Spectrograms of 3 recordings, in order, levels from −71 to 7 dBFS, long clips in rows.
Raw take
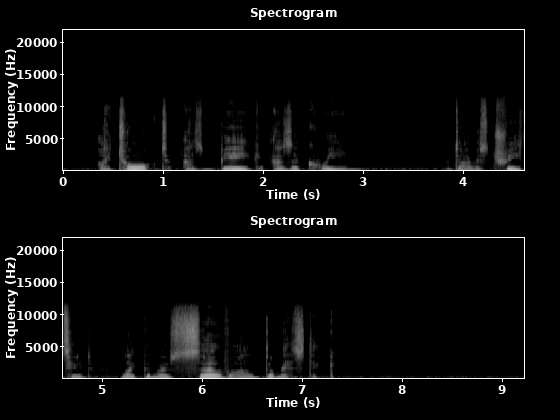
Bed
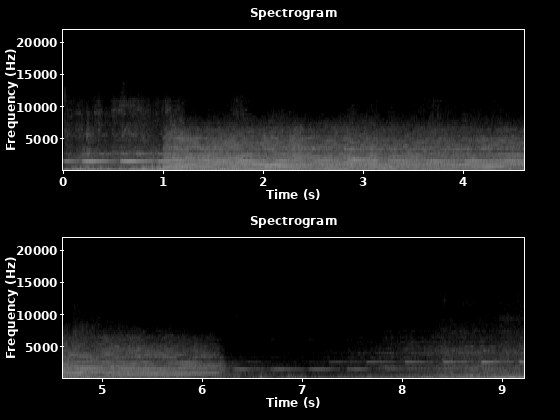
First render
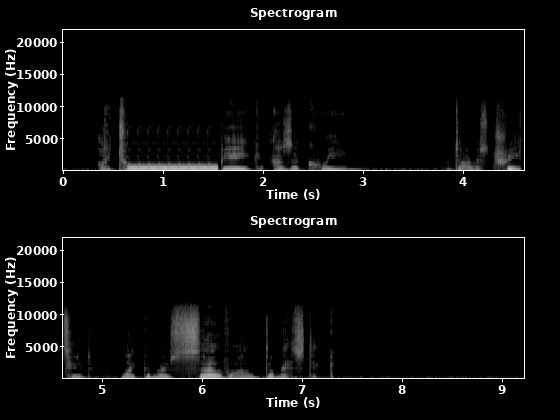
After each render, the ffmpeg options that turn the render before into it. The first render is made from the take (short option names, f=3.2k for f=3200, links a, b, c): -filter_complex "[0:a]asettb=1/sr,asplit=3[a][b][c];[a]atrim=end=3.984[d];[b]atrim=start=3.98:end=4.67,asetpts=PTS-STARTPTS,afade=t=in:d=0.004:c=qsin,afade=t=out:st=0.686:d=0.004:c=qsin,highpass=190,equalizer=f=300:t=q:w=4:g=7,equalizer=f=500:t=q:w=4:g=5,equalizer=f=860:t=q:w=4:g=6,equalizer=f=1.2k:t=q:w=4:g=3,equalizer=f=4.1k:t=q:w=4:g=-7,equalizer=f=6k:t=q:w=4:g=-7,lowpass=f=8.9k:w=0.5412,lowpass=f=8.9k:w=1.3066[e];[c]atrim=start=4.666[f];[d][e]acrossfade=d=0.004:c1=hsin:c2=qsin[g];[g][f]acrossfade=d=0.004:c1=qsin:c2=hsin,asettb=1/sr,asplit=3[h][i][j];[h]atrim=end=5.584[k];[i]atrim=start=5.58:end=6.89,asetpts=PTS-STARTPTS,afade=t=in:d=0.004:c=qsin,afade=t=out:st=1.306:d=0.004:c=qsin,bandreject=f=3.8k:w=6.3[l];[j]atrim=start=6.886[m];[k][l]acrossfade=d=0.004:c1=hsin:c2=qsin[n];[n][m]acrossfade=d=0.004:c1=qsin:c2=hsin,asplit=10[o][p][q][r][s][t][u][v][w][x];[o]atrim=end=0.742[y];[p]atrim=start=0.638:end=0.742[z];[q]atrim=start=0.638:end=0.742[aa];[r]atrim=start=0.638:end=0.742[ab];[s]atrim=start=0.638:end=0.742[ac];[t]atrim=start=0.638:end=0.742[ad];[u]atrim=start=0.638:end=0.742[ae];[v]atrim=start=0.638:end=0.742[af];[w]atrim=start=0.638:end=0.742[ag];[x]atrim=start=1.538[ah];[y][z]acrossfade=d=0.004:c1=hsin:c2=hsin[ai];[ai][aa]acrossfade=d=0.004:c1=hsin:c2=hsin[aj];[aj][ab]acrossfade=d=0.004:c1=hsin:c2=hsin[ak];[ak][ac]acrossfade=d=0.004:c1=hsin:c2=hsin[al];[al][ad]acrossfade=d=0.004:c1=hsin:c2=hsin[am];[am][ae]acrossfade=d=0.004:c1=hsin:c2=hsin[an];[an][af]acrossfade=d=0.004:c1=hsin:c2=hsin[ao];[ao][ag]acrossfade=d=0.004:c1=hsin:c2=hsin[ap];[ap][ah]acrossfade=d=0.004:c1=hsin:c2=hsin"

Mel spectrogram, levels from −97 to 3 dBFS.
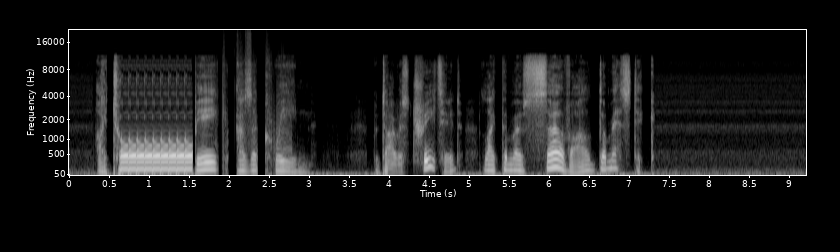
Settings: -filter_complex "[0:a]asettb=1/sr,asplit=3[a][b][c];[a]atrim=end=1.834[d];[b]atrim=start=1.83:end=2.79,asetpts=PTS-STARTPTS,afade=t=in:d=0.004:c=qsin,afade=t=out:st=0.956:d=0.004:c=qsin,aeval=exprs='sgn(val(0))*max(abs(val(0))-0.00501,0)':c=same[e];[c]atrim=start=2.786[f];[d][e]acrossfade=d=0.004:c1=hsin:c2=qsin[g];[g][f]acrossfade=d=0.004:c1=qsin:c2=hsin,asplit=2[h][i];[h]atrim=end=4.76,asetpts=PTS-STARTPTS,afade=t=out:st=4.34:d=0.42:silence=0.501187[j];[i]atrim=start=4.76,asetpts=PTS-STARTPTS,afade=t=in:d=0.004:c=hsin:silence=0.501187[k];[j][k]concat=n=2:v=0:a=1"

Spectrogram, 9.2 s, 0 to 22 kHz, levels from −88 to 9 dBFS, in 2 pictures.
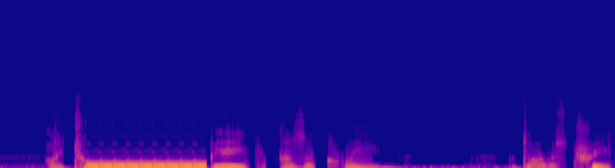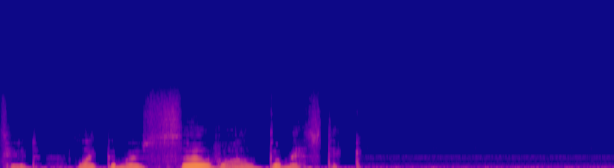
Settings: -af "lowpass=1.6k,lowshelf=f=140:g=4"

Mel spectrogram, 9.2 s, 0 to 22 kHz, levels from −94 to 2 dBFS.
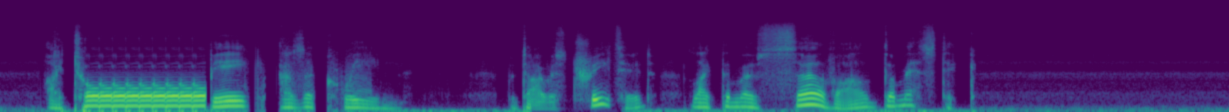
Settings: -af "volume=1.5dB"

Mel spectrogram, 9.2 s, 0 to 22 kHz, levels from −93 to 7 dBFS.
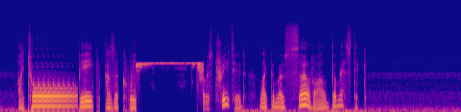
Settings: -filter_complex "[0:a]asettb=1/sr,asplit=3[a][b][c];[a]atrim=end=2.714[d];[b]atrim=start=2.71:end=4.06,asetpts=PTS-STARTPTS,afade=t=in:d=0.004:c=qsin,afade=t=out:st=1.346:d=0.004:c=qsin,lowpass=f=2.1k:t=q:w=0.5098,lowpass=f=2.1k:t=q:w=0.6013,lowpass=f=2.1k:t=q:w=0.9,lowpass=f=2.1k:t=q:w=2.563,afreqshift=-2500[e];[c]atrim=start=4.056[f];[d][e]acrossfade=d=0.004:c1=hsin:c2=qsin[g];[g][f]acrossfade=d=0.004:c1=qsin:c2=hsin,asplit=2[h][i];[h]atrim=end=1.56,asetpts=PTS-STARTPTS,afade=t=out:st=0.87:d=0.69:silence=0.149624[j];[i]atrim=start=1.56,asetpts=PTS-STARTPTS,afade=t=in:d=0.004:c=hsin:silence=0.149624[k];[j][k]concat=n=2:v=0:a=1"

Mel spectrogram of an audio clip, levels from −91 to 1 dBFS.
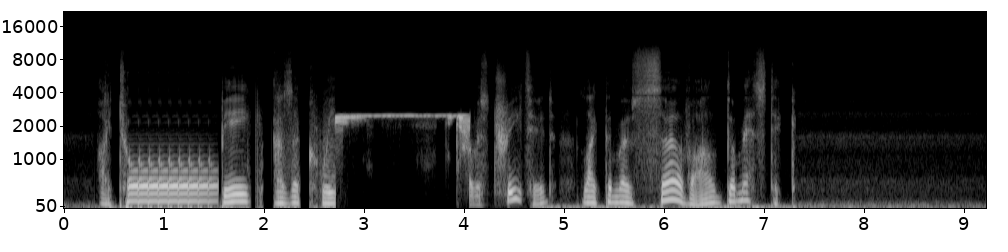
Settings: -af "dynaudnorm=f=560:g=5:m=5.5dB,alimiter=limit=-13.5dB:level=0:latency=1:release=179"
